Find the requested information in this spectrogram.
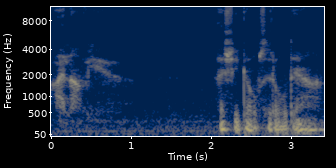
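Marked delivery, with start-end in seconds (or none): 0.1-0.7 barely audible whisper; soft whisper. Acted. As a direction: breathe it softly into the ear. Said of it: "and I'll whisper softly into your ear".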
